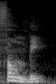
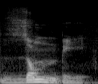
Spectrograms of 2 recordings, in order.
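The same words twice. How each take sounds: First: The word begins with a th sound. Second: The word begins with a z sound. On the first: The speaker calls it wrong. "not zombie" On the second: The speaker calls it right. "but zombie"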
